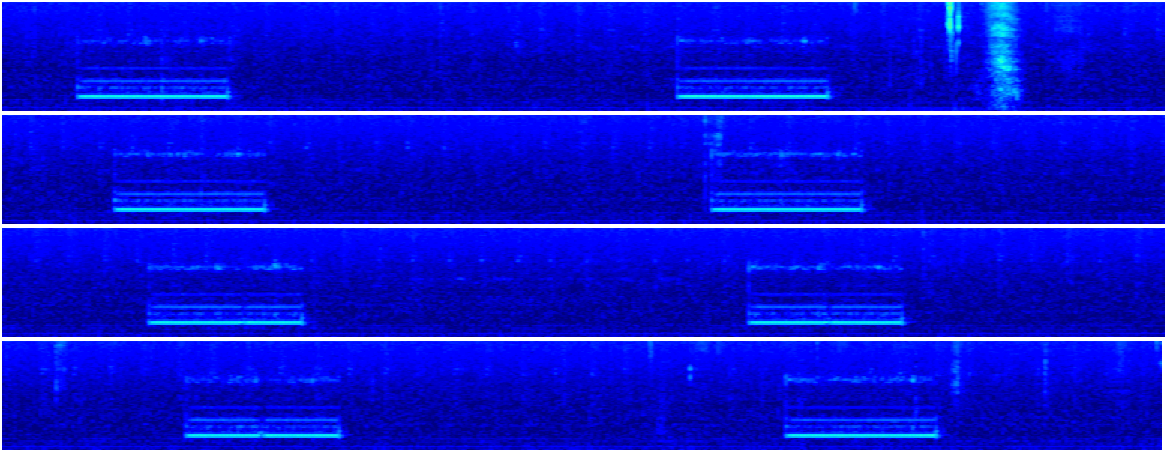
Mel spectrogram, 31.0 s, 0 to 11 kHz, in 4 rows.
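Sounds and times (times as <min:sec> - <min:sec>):
telephone ringback tones of a call to an office in Minneapolis: 0:00.5 - 0:01.6, 0:04.5 - 0:05.6, 0:08.5 - 0:09.6, 0:12.5 - 0:13.6, 0:16.5 - 0:17.6, 0:20.5 - 0:21.6, 0:24.5 - 0:25.6, 0:28.5 - 0:29.6.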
